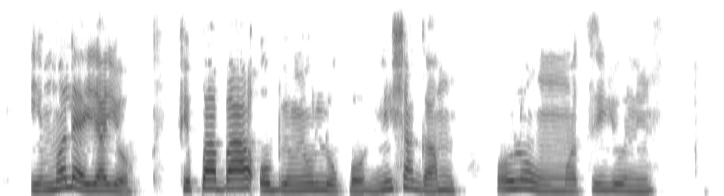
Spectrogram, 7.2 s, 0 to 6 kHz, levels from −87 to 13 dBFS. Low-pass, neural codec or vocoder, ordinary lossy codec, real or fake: 5.4 kHz; none; none; real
